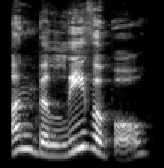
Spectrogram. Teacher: do you notice how the li is accentuated? That's because it's pronounced longer and louder than any other syllable in the word, and this is what we refer to as stress.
